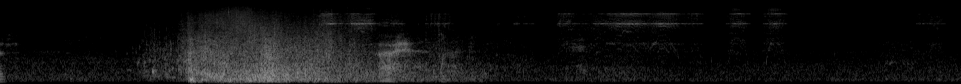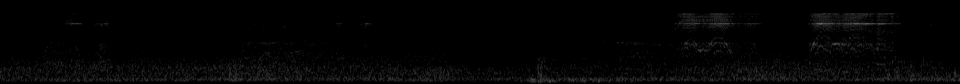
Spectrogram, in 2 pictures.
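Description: Ultralight spinning reel with a hooked ladyfish on: the drag gives out high-pitched whining spells as the fish pulls line off, with the reel handle being cranked in between, and the fish close to stripping the reel down to its backing. A loud rush of noise about two seconds in.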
